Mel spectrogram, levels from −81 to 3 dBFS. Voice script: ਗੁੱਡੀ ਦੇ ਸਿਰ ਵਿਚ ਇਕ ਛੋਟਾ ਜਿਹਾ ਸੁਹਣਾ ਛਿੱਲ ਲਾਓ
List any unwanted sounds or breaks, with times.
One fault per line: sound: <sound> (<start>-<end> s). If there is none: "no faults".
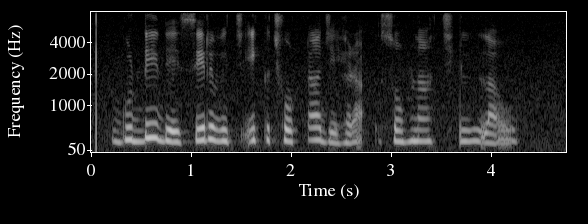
sound: dropout (3.6-3.7 s)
